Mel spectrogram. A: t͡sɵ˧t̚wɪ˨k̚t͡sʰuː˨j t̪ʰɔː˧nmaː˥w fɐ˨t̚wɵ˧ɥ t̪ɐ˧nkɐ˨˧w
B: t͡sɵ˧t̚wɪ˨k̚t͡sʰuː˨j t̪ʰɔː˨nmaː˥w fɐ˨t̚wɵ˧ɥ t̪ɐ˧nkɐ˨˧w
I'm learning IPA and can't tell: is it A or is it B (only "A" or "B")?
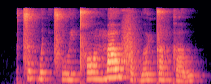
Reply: A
